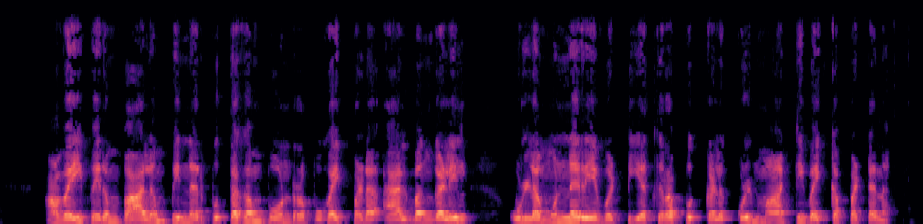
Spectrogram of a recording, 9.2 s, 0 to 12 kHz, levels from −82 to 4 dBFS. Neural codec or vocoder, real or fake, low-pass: none; real; 10.8 kHz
